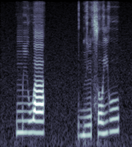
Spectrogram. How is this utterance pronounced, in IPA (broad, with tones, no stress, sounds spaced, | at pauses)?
m i˧ w a˧ | d ĩ˨ s o˧ j u˦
